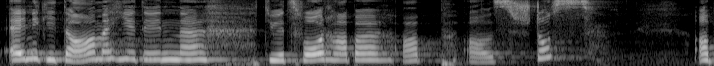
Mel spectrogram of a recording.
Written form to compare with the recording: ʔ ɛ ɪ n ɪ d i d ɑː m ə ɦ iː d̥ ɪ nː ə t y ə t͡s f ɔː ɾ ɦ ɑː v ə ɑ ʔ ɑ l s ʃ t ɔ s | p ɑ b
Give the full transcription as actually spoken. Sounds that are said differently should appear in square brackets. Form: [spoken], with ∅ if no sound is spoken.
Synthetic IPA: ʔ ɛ ɪ n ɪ [ɡ] i d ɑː m ə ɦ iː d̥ ɪ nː ə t y ə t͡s f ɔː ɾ ɦ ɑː [b] ə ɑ [p] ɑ l s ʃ t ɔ s | [ʔ] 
